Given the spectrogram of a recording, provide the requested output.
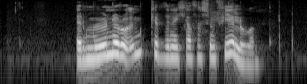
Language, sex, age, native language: Icelandic, female, 40-49, Icelandic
